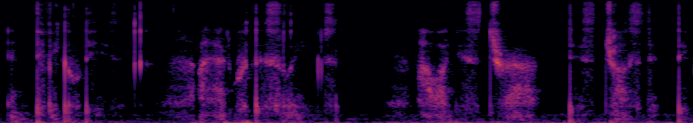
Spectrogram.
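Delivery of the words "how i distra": ordinary delivery, nothing marked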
